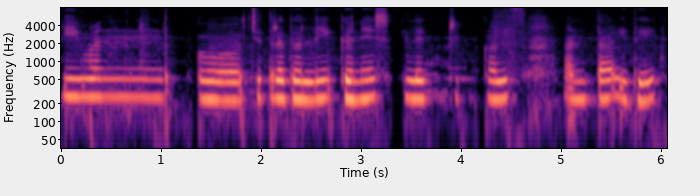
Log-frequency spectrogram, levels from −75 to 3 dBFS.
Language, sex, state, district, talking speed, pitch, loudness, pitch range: Kannada, female, Karnataka, Bidar, 80 wpm, 250 Hz, -19 LUFS, 240-260 Hz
